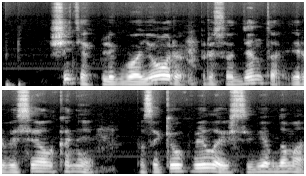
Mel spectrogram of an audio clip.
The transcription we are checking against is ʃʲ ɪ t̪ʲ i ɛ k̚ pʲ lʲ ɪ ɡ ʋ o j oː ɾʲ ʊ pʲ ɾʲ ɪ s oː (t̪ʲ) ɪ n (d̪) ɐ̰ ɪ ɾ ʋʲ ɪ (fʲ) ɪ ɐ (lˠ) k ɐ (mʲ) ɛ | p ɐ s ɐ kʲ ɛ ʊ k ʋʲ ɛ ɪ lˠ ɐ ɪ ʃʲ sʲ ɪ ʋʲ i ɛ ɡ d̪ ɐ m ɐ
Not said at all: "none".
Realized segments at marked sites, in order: d̪ʲ, t̪, sʲ, lˠ, nʲ

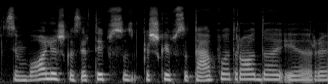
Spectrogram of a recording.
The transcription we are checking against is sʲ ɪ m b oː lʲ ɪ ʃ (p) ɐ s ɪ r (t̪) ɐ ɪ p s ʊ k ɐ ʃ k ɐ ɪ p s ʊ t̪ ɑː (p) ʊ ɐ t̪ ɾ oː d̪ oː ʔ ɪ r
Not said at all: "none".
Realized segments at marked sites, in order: k, t̪, p

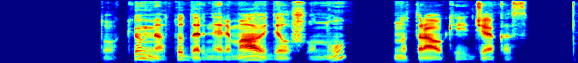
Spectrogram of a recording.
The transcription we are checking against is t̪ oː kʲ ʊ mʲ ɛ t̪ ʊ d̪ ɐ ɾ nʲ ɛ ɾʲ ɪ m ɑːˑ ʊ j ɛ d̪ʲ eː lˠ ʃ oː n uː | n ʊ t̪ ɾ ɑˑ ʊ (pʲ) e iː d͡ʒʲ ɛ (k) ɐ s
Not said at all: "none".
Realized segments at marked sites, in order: kʲ, k

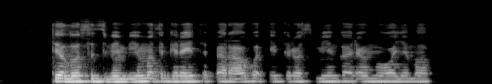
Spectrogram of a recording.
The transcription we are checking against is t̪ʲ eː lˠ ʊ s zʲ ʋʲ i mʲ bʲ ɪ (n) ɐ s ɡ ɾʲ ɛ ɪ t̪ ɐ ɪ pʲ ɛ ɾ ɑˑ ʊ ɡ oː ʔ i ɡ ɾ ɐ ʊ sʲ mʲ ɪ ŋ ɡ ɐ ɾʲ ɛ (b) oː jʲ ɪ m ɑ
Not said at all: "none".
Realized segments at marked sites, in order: m, m

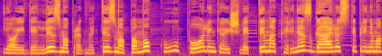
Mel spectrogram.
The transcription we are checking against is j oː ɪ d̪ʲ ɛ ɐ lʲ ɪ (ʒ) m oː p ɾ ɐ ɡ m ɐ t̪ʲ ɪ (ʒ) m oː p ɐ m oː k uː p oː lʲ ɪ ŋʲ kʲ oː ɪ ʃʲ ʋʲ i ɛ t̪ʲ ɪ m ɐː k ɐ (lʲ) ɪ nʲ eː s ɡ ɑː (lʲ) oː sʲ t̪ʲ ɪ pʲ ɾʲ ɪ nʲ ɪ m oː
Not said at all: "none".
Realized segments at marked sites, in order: z, z, ɾʲ, lʲ

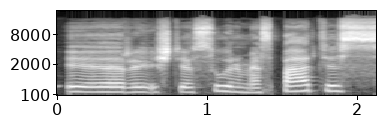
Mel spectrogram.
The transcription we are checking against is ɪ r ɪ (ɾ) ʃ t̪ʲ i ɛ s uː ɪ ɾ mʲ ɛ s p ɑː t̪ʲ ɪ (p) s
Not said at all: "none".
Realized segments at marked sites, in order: none, none

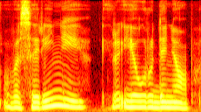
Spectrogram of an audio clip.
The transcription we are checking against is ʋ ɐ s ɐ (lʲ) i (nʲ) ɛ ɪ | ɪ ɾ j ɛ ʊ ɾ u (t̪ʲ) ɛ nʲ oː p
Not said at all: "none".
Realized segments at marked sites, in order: ɾʲ, nʲ, d̪ʲ

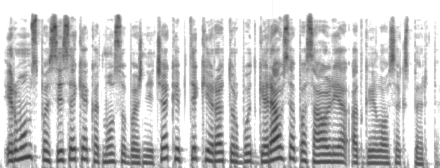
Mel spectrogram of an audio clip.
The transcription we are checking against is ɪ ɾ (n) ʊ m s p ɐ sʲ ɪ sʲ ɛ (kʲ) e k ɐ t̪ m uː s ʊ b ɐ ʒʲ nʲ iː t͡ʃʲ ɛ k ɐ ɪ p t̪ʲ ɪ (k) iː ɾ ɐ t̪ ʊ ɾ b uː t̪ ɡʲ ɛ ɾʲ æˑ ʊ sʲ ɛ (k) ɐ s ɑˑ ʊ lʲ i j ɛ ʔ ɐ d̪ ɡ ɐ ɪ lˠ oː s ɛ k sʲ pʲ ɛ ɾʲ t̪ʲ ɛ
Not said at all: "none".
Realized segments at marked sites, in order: m, kʲ, k, p

